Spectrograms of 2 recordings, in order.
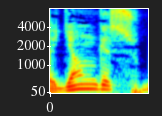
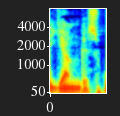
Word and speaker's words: youngest: 而是直接这个 t 就不读了啊，甚至是都连这个留时间都不要留，所以不要读成 the youngest woman 啊，有这样一个停顿感，直接就是 the youngest woman。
